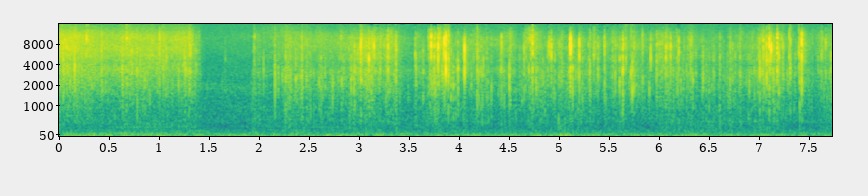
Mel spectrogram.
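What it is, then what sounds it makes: Plastic-wrapped felt sheet pack. Both hands press and rub a stack of felt sheets in a clear plastic wrapper, making a continuous bright crinkling and crackling with many quick sharp snaps. The sound eases briefly around the second mark, then returns with denser, louder crinkles over a faint steady low hum.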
